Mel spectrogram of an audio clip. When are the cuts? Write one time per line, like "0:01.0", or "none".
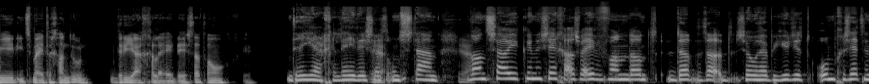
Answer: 0:01.0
